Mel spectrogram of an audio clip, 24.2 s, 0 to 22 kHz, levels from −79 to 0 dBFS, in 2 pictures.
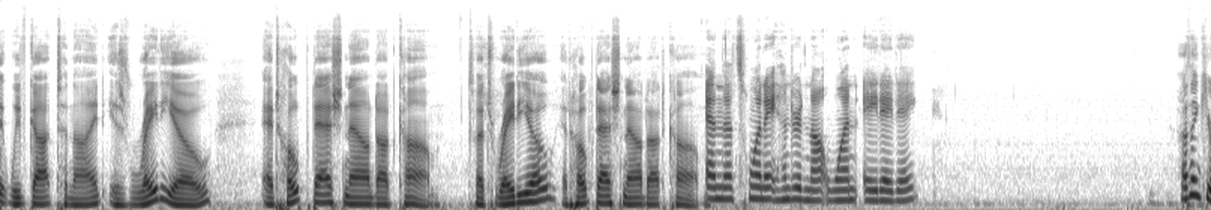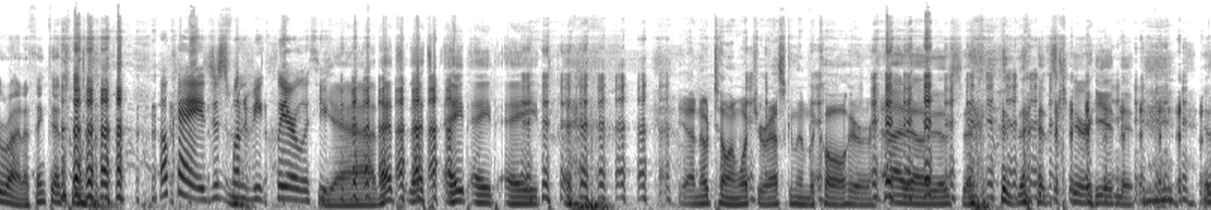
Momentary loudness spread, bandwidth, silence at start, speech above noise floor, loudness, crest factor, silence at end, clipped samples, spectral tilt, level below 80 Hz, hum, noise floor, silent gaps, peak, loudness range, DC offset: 11 LU; 17 kHz; 0 s; 36 dB; -15 LUFS; 16 dB; 0 s; under 0.1%; -5 dB/octave; -34 dBFS; none; -51 dBFS; none; 0 dBFS; 9 LU; 0.2%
